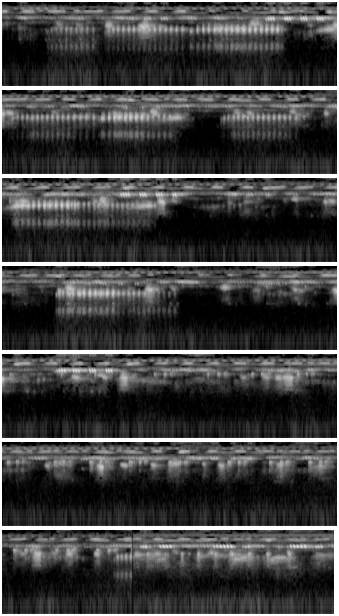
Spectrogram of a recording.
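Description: A chorus of frogs, calling in repeated croaks about a second long with short pauses between, many in the first twelve seconds, one more in the middle and another near the end. Crickets trill steadily underneath throughout.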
